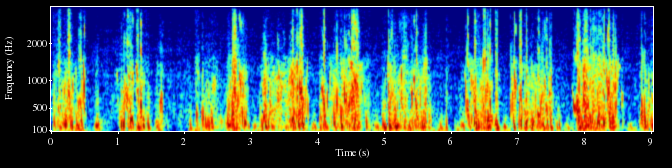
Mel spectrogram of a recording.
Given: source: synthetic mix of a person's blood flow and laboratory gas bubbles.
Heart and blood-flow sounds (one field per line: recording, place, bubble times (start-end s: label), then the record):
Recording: Doppler ultrasound of blood flow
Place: precordium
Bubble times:
0.02-0.53 s: bubbles
0.96-1.52 s: bubbles
1.60-1.71 s: bubbles
2.15-2.51 s: bubbles
2.58-2.97 s: bubbles
3.10-3.89 s: bubbles
4.01-4.79 s: bubbles
4.95-5.71 s: bubbles
5.90-5.96 s: bubbles
6.18-6.75 s: bubbles
6.86-7.67 s: bubbles
7.80-8.59 s: bubbles
8.80-9.05 s: bubbles
From the record:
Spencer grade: 4 (maximum detectable bubble signal sounding continuously throughout systole and diastole of every cardiac period, and overriding the amplitude of the normal cardiac signals)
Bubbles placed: only in the low amplitude regions of the cardiac cycle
